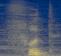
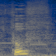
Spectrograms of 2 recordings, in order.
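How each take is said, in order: First: The word ends with a d sound. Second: The word ends with a soft th sound. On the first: "or you can pronounce it fud" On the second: "You can pronounce it futh"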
